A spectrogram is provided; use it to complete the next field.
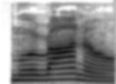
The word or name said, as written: Murano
